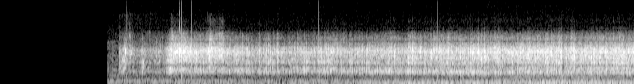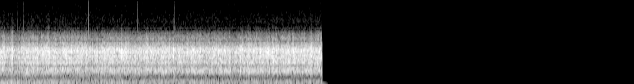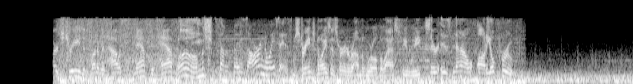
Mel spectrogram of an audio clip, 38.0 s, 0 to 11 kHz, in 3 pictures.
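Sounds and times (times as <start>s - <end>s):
distorted droning tones: 2.2s - 19.2s, 26.4s - 38.0s.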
